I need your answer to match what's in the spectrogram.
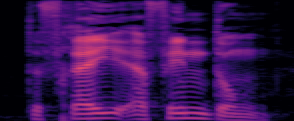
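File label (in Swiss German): "frei", Bas Rhin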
